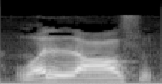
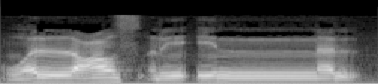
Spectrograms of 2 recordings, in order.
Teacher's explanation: fathah itu mengajak ra untuk dibaca tebal · Shown in: first take · ya, sehingga kita baca wal'asr tebal, ya.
